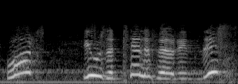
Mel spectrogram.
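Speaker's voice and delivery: high, loud cry of disbelief; appalled shock. Acted. Aunt horrified that niece will use the phone, shrill outcry. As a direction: shriek it out in horror.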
